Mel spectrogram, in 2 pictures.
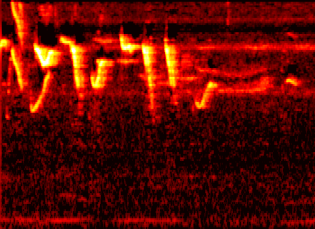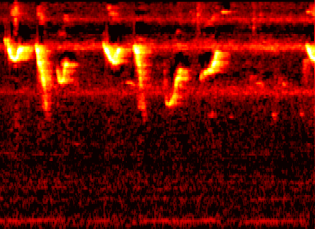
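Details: High whistled and slurred notes of an oriental magpie-robin, aimed at luring a young wild male, come in two bursts separated by a quiet gap, over a low continuous hum.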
